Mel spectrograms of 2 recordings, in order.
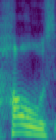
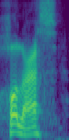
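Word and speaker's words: Holeš: the Czech Republic could really exploit the holes in the Dutch defence. And speaking of holes, it was a man called Holes, or Hollas as it's pronounced, who did the damage.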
